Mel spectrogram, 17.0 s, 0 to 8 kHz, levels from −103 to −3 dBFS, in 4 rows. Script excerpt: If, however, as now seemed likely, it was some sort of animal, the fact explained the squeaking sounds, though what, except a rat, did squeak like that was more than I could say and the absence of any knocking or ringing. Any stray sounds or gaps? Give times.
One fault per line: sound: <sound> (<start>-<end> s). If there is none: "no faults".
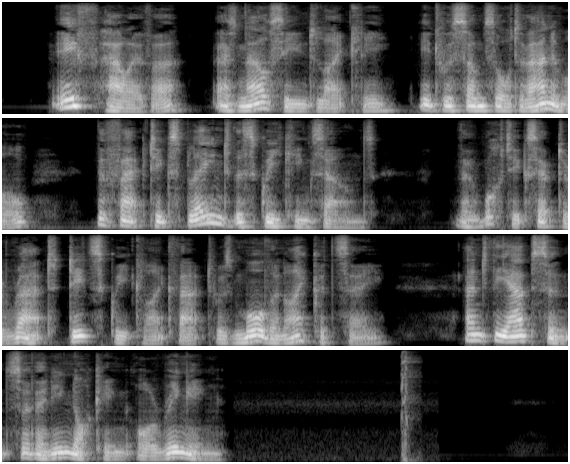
sound: squeak (15.7-15.9 s)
